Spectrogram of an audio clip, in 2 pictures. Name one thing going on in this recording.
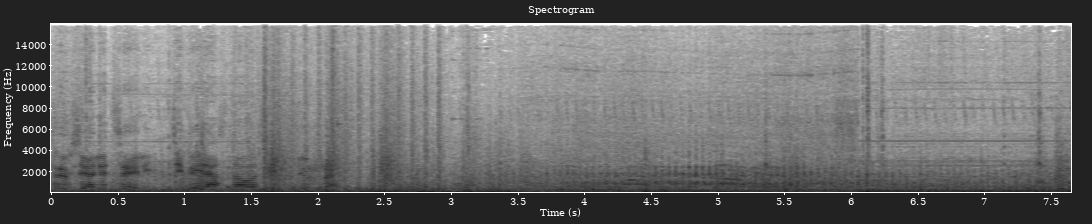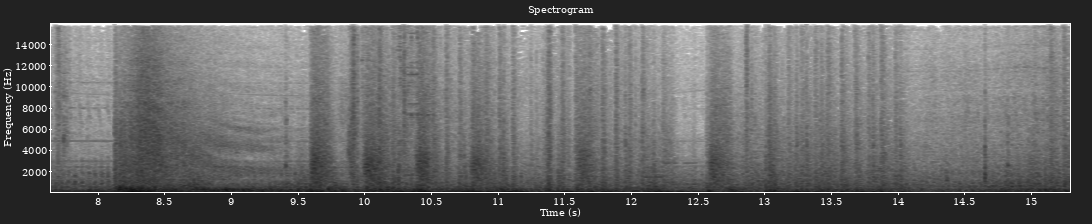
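A helicopter's rotor drones steadily.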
